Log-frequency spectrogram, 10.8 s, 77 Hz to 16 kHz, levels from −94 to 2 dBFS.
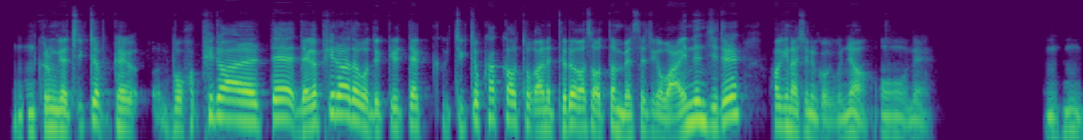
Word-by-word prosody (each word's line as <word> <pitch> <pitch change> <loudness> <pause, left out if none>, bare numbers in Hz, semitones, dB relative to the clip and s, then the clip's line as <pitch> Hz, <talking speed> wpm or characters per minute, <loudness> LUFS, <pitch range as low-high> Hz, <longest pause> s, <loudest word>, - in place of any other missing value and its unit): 음 210 +3 -6
그런 125 -5 -1
게 120 -2 +2
직접 155 +3 -2
그러니까 125 -4 -1
요 - - -17 0.3
뭐 125 0 -2 0.2
필요할 170 -5 +4
때 180 -1 +5
내가 125 +5 +3
필요하다고 175 - +3
느낄 115 +4 -5
때 140 -2 0
그 - - -20
직접 150 +4 -3
카카오톡 160 -6 -1
안에 120 0 +1
들어가서 130 0 +2
어떤 115 +1 -1
메시지가 105 +1 -3
와 90 +1 +1
있는지를 170 +5 +3 0.3
확인하시는 120 -7 -2
거군요. 85 0 -5
어 95 -2 -8
네. 80 -6 -11 1.2
음음. 110 +5 -10
135 Hz, 345 characters per minute, -21 LUFS, 115-165 Hz, 1.2 s, 때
